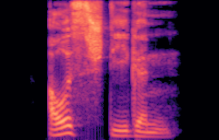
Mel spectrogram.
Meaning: dative plural of Ausstieg
- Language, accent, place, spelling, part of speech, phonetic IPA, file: German, Germany, Berlin, Ausstiegen, noun, [ˈaʊ̯sˌʃtiːɡn̩], De-Ausstiegen.ogg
